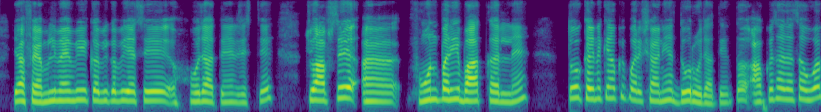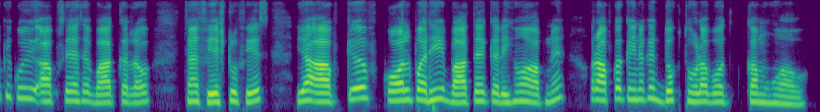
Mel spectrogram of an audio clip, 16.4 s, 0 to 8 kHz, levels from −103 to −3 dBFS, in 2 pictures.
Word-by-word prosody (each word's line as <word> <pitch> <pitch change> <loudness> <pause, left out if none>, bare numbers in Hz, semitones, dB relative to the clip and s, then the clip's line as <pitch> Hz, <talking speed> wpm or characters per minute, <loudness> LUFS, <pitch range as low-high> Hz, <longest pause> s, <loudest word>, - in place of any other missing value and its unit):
या 210 - +6
फ़ैमिली 195 +1 +2
में 215 0 +2
भी 225 +1 0
कभी-कभी 210 -1 +1
ऐसे 210 +1 +1 0.4
हो 195 - 0
जाते 190 -2 0
हैं 180 0 -5
रिश्ते, 205 +8 -5 0.3
जो 230 - +4
आपसे 225 +5 +6
अ, 195 -1 0 0.2
फ़ोन 230 +4 +2
पर 240 0 +5
ही 245 - +2
बात 210 -2 +7
कर 200 -2 +2
लें, 195 +8 -3 0.4
तो 270 +1 +3
कहीं 250 -2 +4
न 250 - -3
कहीं 265 +1 -2
आपकी 265 +3 -4
परेशानियाँ 220 -2 -2
दूर 200 +2 +1
हो 185 - +1
जाती 170 +1 -5
हैं। 175 - -9
तो 230 - -4
आपके 190 +5 -2
साथ 245 -1 0
ऐसा 235 +2 -3
हुआ 245 +4 +1
कि 305 +1 -8
कोई 260 -2 -5
आपसे 200 +2 -5
ऐसे 200 0 -4
बात 175 0 +1
कर 185 -2 -4
रहा 175 +1 -3
हो, 195 +3 -7 0.3
चाहे 195 0 0
फेस 185 -1 +1
टू 205 - 0
फेस 210 +4 -1 0.3
या 215 +2 +3
आपके 195 +7 +4 0.2
कॉल 220 +2 +3
पर 225 -3 +3
ही 240 +3 0
बातें 180 +4 +1
करी 185 -3 -2
हो 200 +2 -4
आपने 190 - -2 0.3
और 235 - 0
आपका 225 +2 +3
कहीं 240 -1 -4
न 235 - -4
कहीं 260 +1 -3
दुःख 215 0 -1
थोड़ा 195 0 0
बहुत 185 -2 -5 0.2
कम 185 -1 -1
हुआ 165 -2 -5
हो? 140 0 -8
205 Hz, 240 wpm, -22 LUFS, 190-230 Hz, 0.4 s, बात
